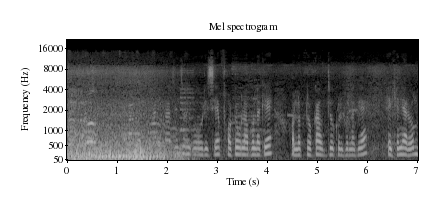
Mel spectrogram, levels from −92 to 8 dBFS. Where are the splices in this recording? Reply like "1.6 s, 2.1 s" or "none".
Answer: 2.1 s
